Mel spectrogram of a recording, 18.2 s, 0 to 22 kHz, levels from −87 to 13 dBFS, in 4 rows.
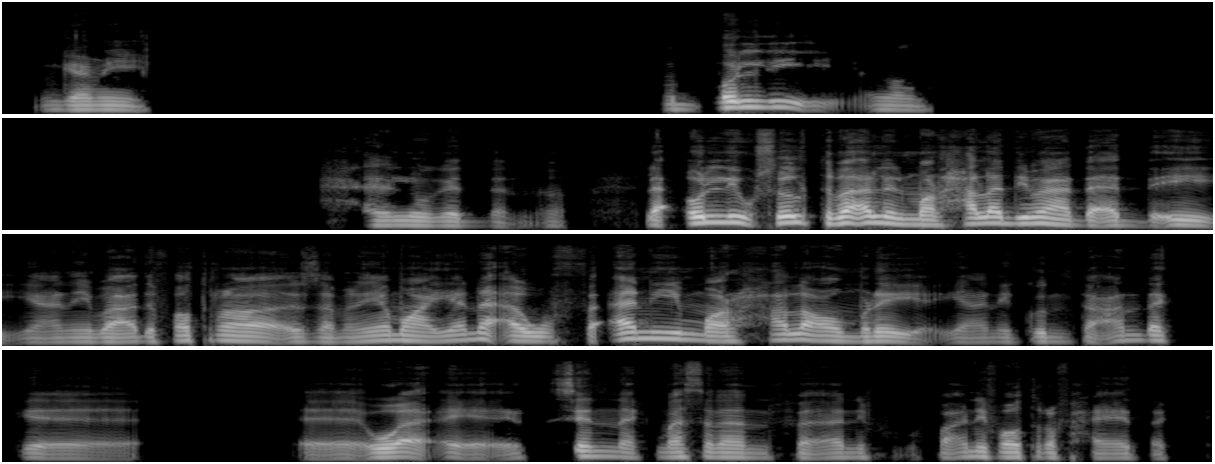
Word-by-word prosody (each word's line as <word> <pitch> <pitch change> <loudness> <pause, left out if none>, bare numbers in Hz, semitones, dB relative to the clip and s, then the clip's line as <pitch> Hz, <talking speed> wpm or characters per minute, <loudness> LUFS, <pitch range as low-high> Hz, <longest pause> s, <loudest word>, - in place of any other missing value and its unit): جميل. 115 -2 -5 1.9
طَب 125 -2 -12
قُل 170 - +7
لي 175 - -5
آه. 115 -3 -11 2.3
حلو 125 -1 -5
جدًا، 110 -6 -8
آه. - - -25 0.3
لأ، - - +2
قُل 180 - +10
لي 200 - +7
وصلت 190 -1 +5
بقى 190 +1 +9
للمرحلة 165 0 +5
دي 170 0 +4
بعد 160 -6 +4
قد 120 -3 -2
إيه، 120 -6 -2
يعني 110 +2 -10
بعد 115 0 -2
فترة 140 0 -1
زمنية 115 +4 -5
معيّنة، 150 +4 0
أو 130 -2 +1
في 125 - -10
أنهي 190 0 +2
مرحلة 160 +3 +1
عُمرية 125 -3 -1
يعني 110 0 -14
كنت 110 +1 -10
عندك 145 0 -5 0.2
آآ، 105 -3 -10 0.8
وق 130 +2 +3 0.4
سِنّك 145 -5 -4
مثلًا 130 -2 -4
في 115 - -11
أنهي 120 +3 -9
ف 120 - -27 0.2
في - - -8
أنهي 140 +1 -3
فترة 130 -1 -2
في - - -16
حياتك؟ 110 0 -12
125 Hz, 140 wpm, -23 LUFS, 115-150 Hz, 2.3 s, قُل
